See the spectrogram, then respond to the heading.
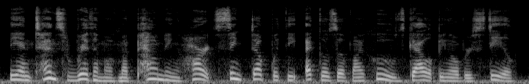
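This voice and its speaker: A woman's voice: medium pitch, warm tone, slight background noise. A woman delivering scripted, first-person narration for an audio drama.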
